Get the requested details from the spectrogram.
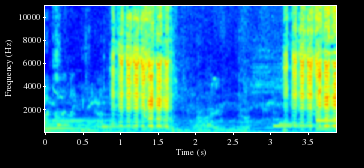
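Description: A goat gives two shaky, wavering bleats about two seconds apart, each under a second long, over steady background music.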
